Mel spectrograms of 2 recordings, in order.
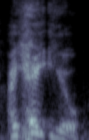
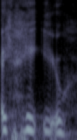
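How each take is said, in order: First: It sounds angry and harsh. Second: It sounds sad and brokenhearted.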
